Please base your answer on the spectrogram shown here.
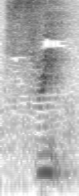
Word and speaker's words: suis: Je suis. S 발음 안 나오고. Je suis.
